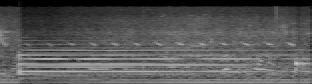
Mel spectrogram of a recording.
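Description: A bell-like ringing of several steady tones starts suddenly just after the start and holds, with a quick run of short high chirps over it.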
